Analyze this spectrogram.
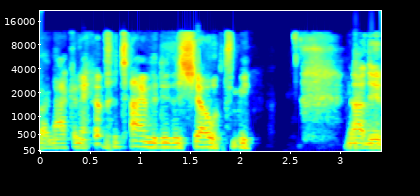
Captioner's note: laughs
